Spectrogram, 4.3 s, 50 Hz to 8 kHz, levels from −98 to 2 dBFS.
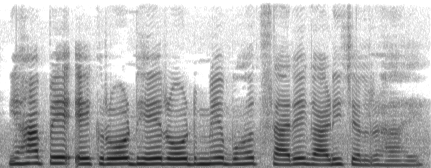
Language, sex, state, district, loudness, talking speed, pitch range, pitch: Hindi, female, West Bengal, Alipurduar, -14 LUFS, 180 wpm, 240-265 Hz, 255 Hz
